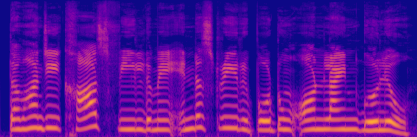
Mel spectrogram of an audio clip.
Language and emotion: Sindhi, neutral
